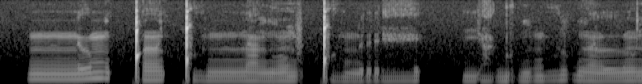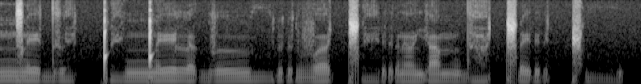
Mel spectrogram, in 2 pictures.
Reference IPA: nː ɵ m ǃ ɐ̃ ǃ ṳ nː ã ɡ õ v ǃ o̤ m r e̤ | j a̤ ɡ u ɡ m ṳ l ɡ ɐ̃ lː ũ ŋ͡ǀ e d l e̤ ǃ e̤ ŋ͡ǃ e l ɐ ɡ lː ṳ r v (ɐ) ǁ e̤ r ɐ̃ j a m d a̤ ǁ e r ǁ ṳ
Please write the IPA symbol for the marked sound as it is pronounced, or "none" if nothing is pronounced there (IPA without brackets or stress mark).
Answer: ɐ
